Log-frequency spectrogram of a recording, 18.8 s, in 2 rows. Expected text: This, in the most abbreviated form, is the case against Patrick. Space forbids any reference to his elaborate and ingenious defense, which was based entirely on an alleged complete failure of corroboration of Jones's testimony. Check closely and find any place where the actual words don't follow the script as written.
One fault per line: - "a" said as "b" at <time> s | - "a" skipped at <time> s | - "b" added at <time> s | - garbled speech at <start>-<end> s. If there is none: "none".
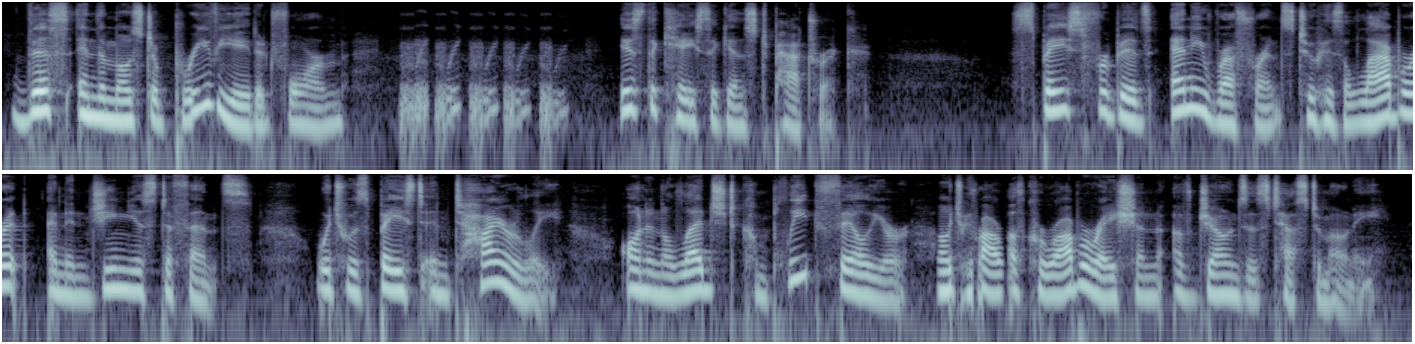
- garbled speech at 15.6-16.1 s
